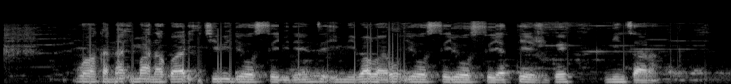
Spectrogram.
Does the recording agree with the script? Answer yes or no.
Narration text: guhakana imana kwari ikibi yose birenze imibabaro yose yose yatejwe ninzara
yes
